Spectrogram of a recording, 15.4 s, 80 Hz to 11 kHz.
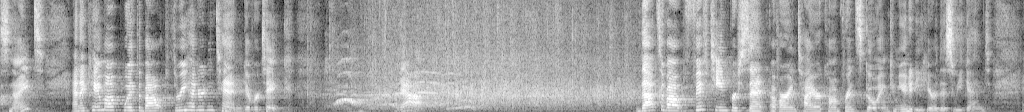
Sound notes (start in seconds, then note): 4.6 applause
